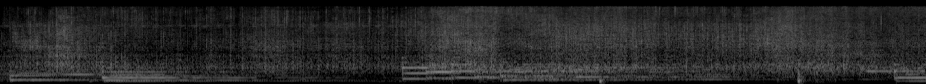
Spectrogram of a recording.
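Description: Food sizzling as it fries in a pan, a steady dense hiss, under background music whose notes change about once a second.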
